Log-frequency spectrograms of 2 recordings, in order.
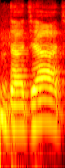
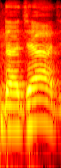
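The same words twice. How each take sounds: The two takes are said the same way.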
